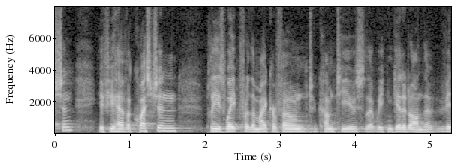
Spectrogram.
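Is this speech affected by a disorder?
No.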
